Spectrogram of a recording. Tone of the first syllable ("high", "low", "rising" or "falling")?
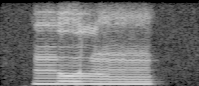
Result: high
